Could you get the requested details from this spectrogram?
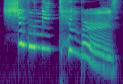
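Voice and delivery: high, slow pirate yell. A narrator's reading. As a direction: bellow it like a pirate. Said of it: "yelled Fergus".

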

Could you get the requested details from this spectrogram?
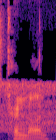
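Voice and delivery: ordinary delivery

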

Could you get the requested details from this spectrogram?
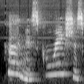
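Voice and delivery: slow, high, loud hen exclamation; hammed-up shocked hen; alarmed cry. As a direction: cry it out in drawn-out storybook alarm. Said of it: "cried Hen".

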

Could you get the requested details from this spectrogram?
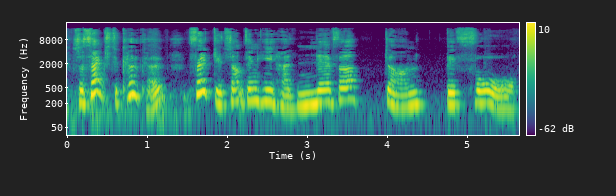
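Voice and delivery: gentle storybook reading voice; reading to children. Acted. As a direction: tell it like a bedtime story to little ones. Reading picture book aloud.

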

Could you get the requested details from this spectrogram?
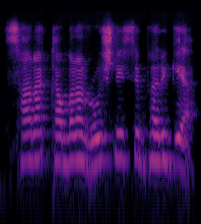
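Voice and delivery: normal talking voice

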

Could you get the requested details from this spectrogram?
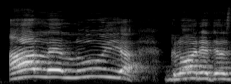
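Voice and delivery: loud, high, drawn-out hallelujah; exultant praise. Real, not acted. Preacher rejoicing in deliverance from death, exultant praise. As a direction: cry it out in praise.

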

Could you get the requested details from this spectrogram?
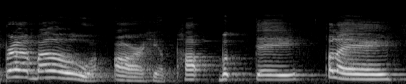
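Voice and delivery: loud high ole and bravo; loud festive cheer. Acted. Reading the Book Day poem to kids, loud festive cheer. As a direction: cheer like a crowd at a fiesta.

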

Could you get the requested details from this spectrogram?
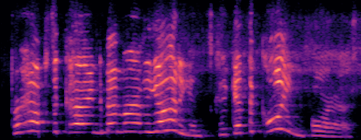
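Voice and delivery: high squeaky little puppet; tiny puppet voice. Acted. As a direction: play the diminutive Half Pint. Half Pint puppet speaks.

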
